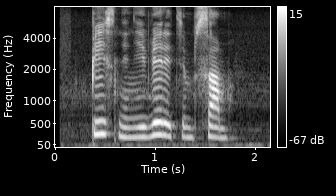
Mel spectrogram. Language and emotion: Russian, neutral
